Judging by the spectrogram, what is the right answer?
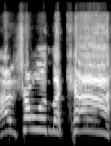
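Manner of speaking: imitated Boston accent. Mocking a coach's recruiting pitch, put-on Boston accent. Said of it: "what's another like Bostonian phrase?".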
